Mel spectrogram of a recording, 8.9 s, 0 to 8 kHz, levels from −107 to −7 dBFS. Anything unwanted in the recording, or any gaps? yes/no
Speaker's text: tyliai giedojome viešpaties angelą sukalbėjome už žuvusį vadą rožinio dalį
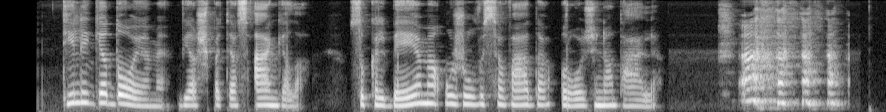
yes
